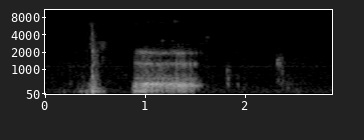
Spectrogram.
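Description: A single loud, close burp lasting over half a second stands alone on a breakfast-drinks podcast, just after a brief short sound, with quiet before and after.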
